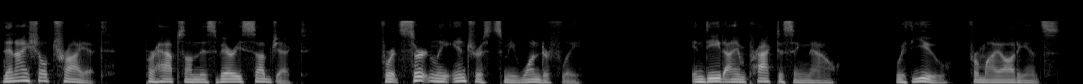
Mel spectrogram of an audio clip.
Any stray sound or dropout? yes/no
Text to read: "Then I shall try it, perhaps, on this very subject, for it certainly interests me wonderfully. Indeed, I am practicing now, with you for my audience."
no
